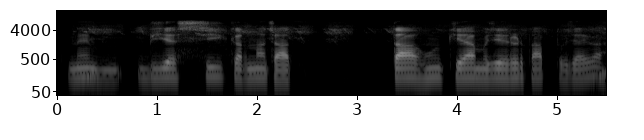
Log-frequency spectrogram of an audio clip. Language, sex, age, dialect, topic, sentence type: Hindi, male, 25-30, Kanauji Braj Bhasha, banking, question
